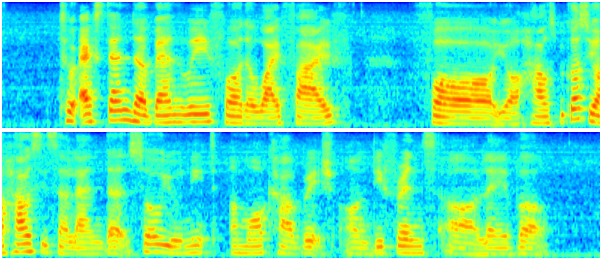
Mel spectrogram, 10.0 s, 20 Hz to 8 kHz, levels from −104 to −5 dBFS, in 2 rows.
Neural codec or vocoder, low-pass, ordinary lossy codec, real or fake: none; none; none; real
